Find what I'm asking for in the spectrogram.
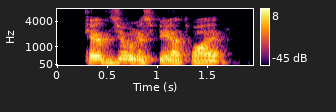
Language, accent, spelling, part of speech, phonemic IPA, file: French, Canada, cardiorespiratoire, adjective, /kaʁ.djɔ.ʁɛs.pi.ʁa.twaʁ/, LL-Q150 (fra)-cardiorespiratoire.wav
- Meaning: cardiorespiratory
